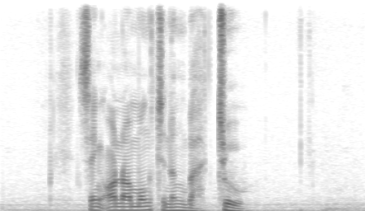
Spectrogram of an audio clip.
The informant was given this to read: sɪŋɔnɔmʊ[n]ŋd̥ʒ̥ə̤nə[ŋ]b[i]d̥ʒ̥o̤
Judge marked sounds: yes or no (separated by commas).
no, yes, no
